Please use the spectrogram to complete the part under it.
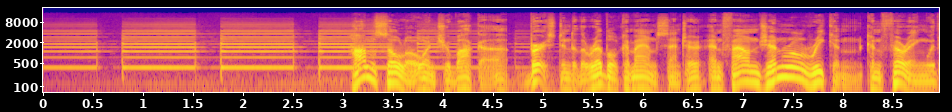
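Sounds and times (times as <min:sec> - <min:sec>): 
harsh buzzing electronic warning alarm in underground corridors: 0:00.0 - 0:06.0
speech: 0:03.1 - 0:08.9.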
